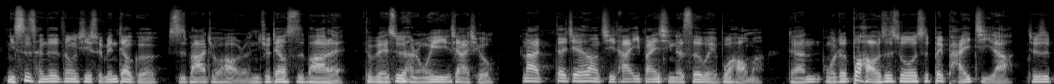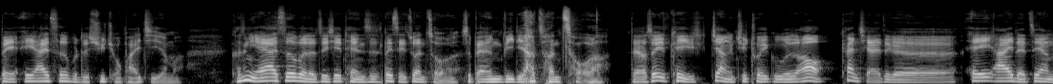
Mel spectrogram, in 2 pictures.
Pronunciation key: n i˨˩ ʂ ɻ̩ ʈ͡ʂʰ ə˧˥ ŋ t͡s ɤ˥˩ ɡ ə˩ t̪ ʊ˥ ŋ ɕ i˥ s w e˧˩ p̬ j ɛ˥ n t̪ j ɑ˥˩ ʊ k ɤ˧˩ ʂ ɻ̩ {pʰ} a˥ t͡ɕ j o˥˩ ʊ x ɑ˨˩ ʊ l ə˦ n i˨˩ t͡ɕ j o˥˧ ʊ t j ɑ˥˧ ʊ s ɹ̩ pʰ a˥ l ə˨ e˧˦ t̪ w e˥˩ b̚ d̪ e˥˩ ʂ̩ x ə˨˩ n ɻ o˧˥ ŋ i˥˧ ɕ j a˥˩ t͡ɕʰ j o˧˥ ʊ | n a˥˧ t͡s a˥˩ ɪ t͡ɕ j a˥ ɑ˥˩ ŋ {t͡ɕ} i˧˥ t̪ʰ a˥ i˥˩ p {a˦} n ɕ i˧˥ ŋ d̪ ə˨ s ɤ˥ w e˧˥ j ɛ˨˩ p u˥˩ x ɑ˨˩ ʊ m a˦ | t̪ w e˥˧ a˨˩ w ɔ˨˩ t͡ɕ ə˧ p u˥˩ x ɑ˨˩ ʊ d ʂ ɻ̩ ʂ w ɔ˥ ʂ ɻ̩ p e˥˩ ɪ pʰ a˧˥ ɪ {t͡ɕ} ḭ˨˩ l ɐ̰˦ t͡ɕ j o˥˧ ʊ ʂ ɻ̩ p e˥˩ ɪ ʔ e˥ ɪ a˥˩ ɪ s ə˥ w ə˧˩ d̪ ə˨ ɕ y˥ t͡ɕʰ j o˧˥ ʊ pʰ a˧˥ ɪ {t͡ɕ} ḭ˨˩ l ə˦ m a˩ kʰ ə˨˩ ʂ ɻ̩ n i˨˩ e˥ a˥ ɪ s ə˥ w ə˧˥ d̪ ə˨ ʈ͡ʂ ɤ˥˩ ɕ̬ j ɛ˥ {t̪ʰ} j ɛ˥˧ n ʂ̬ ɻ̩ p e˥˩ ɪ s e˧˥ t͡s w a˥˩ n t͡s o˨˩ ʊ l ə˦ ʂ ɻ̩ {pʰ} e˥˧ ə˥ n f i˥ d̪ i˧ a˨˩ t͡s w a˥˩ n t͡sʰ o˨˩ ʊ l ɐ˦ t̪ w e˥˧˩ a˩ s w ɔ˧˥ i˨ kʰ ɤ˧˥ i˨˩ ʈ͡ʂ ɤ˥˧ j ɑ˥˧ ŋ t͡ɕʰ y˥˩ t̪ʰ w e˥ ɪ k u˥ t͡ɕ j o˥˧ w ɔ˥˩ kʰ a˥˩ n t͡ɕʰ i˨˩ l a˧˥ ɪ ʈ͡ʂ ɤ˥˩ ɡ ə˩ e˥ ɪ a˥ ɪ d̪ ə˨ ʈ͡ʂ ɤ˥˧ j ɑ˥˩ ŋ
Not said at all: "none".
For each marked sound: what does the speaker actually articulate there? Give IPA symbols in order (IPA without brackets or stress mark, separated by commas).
pʰ, t͡ɕʰ, a˦, t͡ɕ, t͡ɕ, t̪ʰ, p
